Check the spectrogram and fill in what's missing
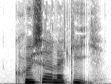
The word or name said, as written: krydsallergi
